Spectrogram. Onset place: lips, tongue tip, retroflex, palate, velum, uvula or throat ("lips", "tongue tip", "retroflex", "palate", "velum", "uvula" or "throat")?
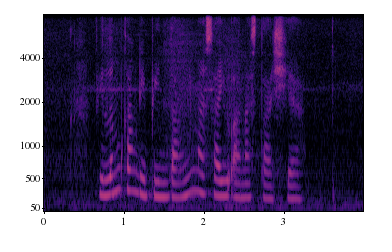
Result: lips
